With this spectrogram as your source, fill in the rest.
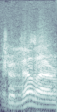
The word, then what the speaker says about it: Travilla: Martha mirror and travilah huh is that rhyme with a girl no I don't know Noel travilah rhymes Ian gorilla will pronounce what is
